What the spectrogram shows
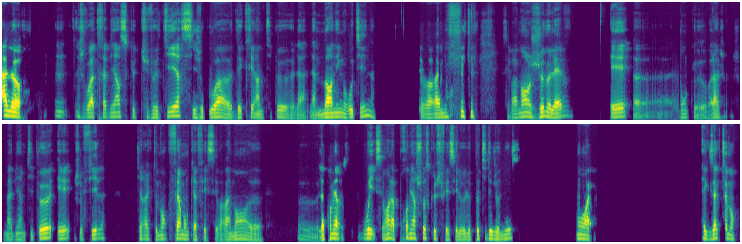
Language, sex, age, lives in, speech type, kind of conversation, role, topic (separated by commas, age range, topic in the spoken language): French, male, 25-29, France, conversation, podcast, guest, Quel est ton rituel du matin autour du café ou du thé ?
